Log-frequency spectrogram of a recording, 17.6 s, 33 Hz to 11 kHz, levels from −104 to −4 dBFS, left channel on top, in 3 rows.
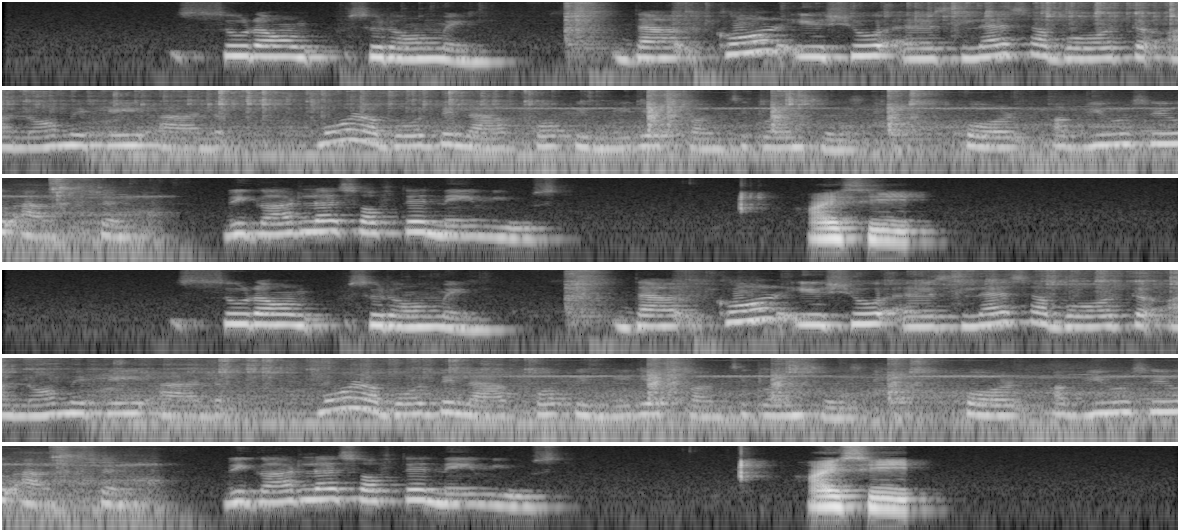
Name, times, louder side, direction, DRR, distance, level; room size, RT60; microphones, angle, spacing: voice 1, 0.8-2.4 3.0-7.0 7.4-10.2 10.7-12.5 12.9-14.5, equal, 5° right, 1.7 m, -30 dB
sound 1, 1.7-1.8 2.1-2.4 2.8-11.4 12.0-12.7, left 3 dB, 25° left, 4.9 m, -38 dB
sound 2, 6.2-12.6, right 1 dB, 20° right, 2.0 m, -41 dB
voice 2, 15.4-16.3, right 3 dB, 70° right, 0.7 m, -24 dB
19.5 x 8.6 x 2.7 m
head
